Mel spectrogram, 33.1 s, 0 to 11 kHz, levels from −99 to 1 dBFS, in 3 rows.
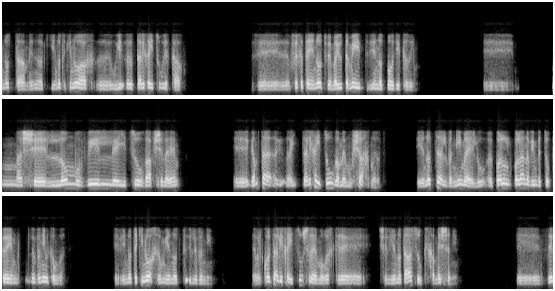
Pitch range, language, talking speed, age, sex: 115-140 Hz, Hebrew, 105 wpm, 50-69, male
